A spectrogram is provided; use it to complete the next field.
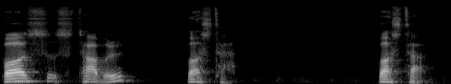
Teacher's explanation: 공기가 입 바깥으로 마찰되어서 나오는 이러한 경우 두 음을 한 음으로 발음해라 이겁니다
